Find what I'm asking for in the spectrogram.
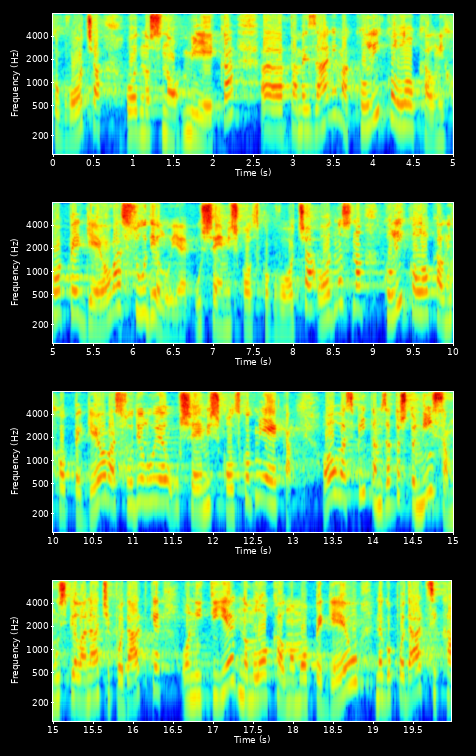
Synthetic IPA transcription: o̞ɡʋo̞ːt͡ʃa | o̞d̪no̞sno̞mlʲeːka | pamezanimakʰo̞liko̞lˠo̞kʰalˠnixo̞peɡeoʋasud̪je̞luje̞uʃemiʃko̞lˠsko̞ɡʋo̞t͡ɕaʔo̞d̪no̞sno̞ | ko̞liko̞lˠo̞kalnixo̞peɡeoʋasud̪je̞luje̞uʃemiʃko̞lˠsko̞ɡmlʲʎeːka | o̞ʋoʋaspiːt̪amzat̪o̞ʃt̪o̞niːsamuspje̞lanaːt͡ɕipo̞d̪aːt̪ke̞ | o̞nit̪ije̞d̪no̞mlˠo̞kalˠno̞mopeɡeːune̞ɡo̞po̞d̪aːt̪sik

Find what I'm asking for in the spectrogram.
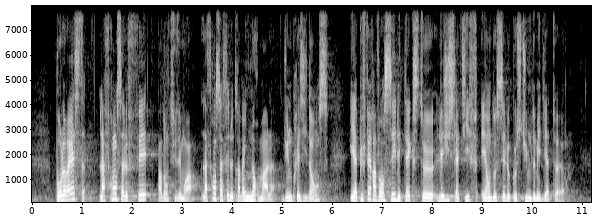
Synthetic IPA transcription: puʁləʁɛst̪lafχɑ̃saəfɛpaʁd̪ɔ̃ɛkskʲyzemwa̰lafχɑ̃safɛlət̪χavajnɔʁma̰ld̪ynpχezid̪ɑ̃s | eapyfɛʁavɑ̃selet̪ɛkst̪leʒislat̪ifeɑ̃d̪ɔseləkɔst̪ymd̪əmed̪jat̪œ̰ːʁ

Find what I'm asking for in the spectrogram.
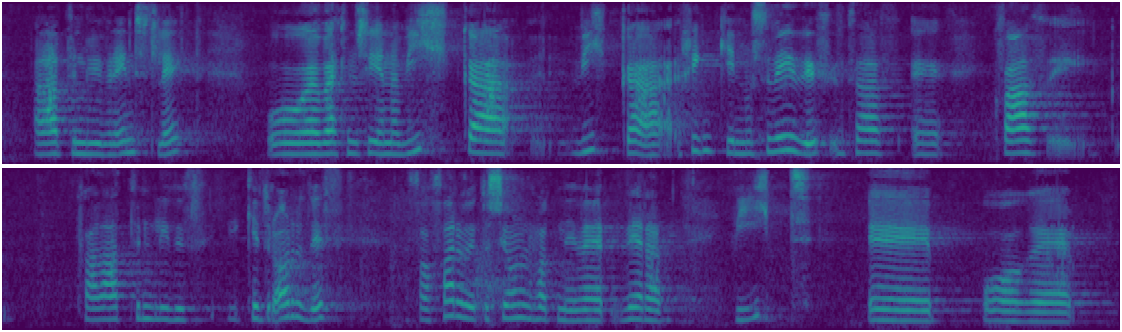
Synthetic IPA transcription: aðaːt̪vʏnliːðvɛɾejnst̪lext̪ | ɔɣvajht̪lʏmsiːanavihkavihkar̥iɲcɪnɔɣsvɪːðɪðʏ̰mθað | kʰvaːð | kʰvaːðaːt̪vʏnliːðʏð̥cɛːt̪ʏɾɔɾðɪθaðθawθaɾvɪt̪asjownaɾ̥ɦɔwt̪nɪvɛɾvɛːɾaviht̪ | ɔɣ

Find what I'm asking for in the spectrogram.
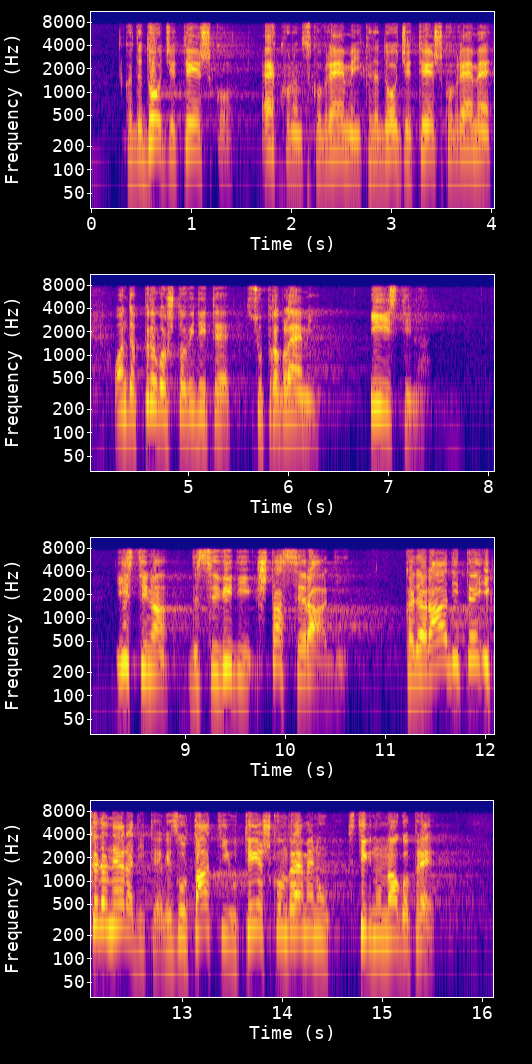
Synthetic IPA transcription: kad̪ad̪o̞ːd͡ʑe̞t̪eːʃko̞̰ | eko̞nomsko̞ʋɾeːme̞ikad̪ad̪oːd͡ʑe̞t̪eːʃko̞ʋɾeːme̞o̞nd̪apr̩ʋo̞ʃt̪o̞ʋid̪it̪e̞supɾo̞bleːmi | iist̪ina̰ | ist̪inad̪ase̞ʋid̪iʃt̪ase̞ɾaːd̪i | kad̪aɾaːd̪it̪e̞ikad̪aneɾad̪it̪e̞ɾe̞zult̪aːt̪iut̪eːʃko̞mvɾeme̞nust̪iɡnumno̞ɡo̞pɾeː

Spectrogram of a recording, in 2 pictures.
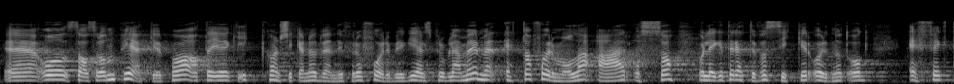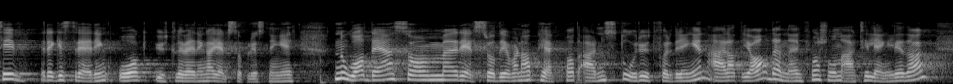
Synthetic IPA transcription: ɔst̪ɑːt̪sɾoːd̪n̩pʰeːkəɾpʰɔɑt̪̚d̪ɛɪ | kʰɑnʂəɪkːəæɳœd̪ʋɛnd̪ɪfɔɾɔfoːɾəbʏɡːəjɛlspʰɾʊbleːməɾmɛnɛt̪ːɑʋfɔɾmoːləəʔæɾɔsːɔɔlɛɡːət̪ɪlɾɛt̪ːəfɔsɪkːəɾɔɾd̪nət̪ɔɡ | ɛfɛkt̪ʰiːʋɾɛɡɪst̪ɾeːɾɪŋɔɡʉːt̪ʰlɛʋeːɾɪŋɑʋjɛlsɔplyːsnɪŋəɾnuːəɑd̪ɛsɔmɾɛlsɾoːd̪jiːʋæɳəhɑɾpʰeːkt̪̚pʰɔɑt̪ːæ̰ɖɛnst̪uːɾəʉːt̪fɔɾd̪ɾɪŋənæɾɑt̪jɑːd̪ɛnːəɪnfɔɾmɑʂuːnn̩æ̰ʈʰɪljɛŋːəlɪɪd̪ɑːɡ

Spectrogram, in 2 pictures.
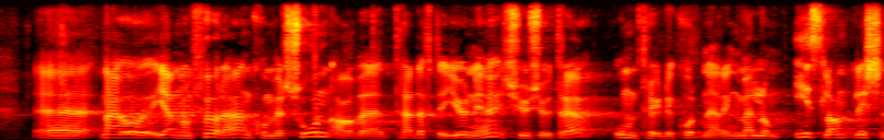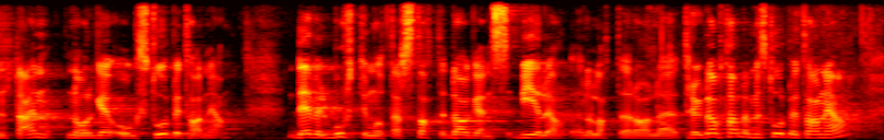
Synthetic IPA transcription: næɪɔjɛnːʊmføːɾəɛnkʰʊnʋəʂuːnɑ̰ʋt̪ʰɾɛd̪ɛft̪əjʉːnɪçʉːəʃʉːət̪ʰɾeːʊmt̪ʰɾʏɡd̪əkʰʊɖɪnḛːɾʔɪŋmɛlːɔmiːslɑnlɪʂn̩ʂt̪æɪnnɔɾɡəʔoːɡst̪uːɾbɾɪt̪ʰɑ̰nɪ̰ɑ̰ | d̪ɛʋɪlbʊɾt̪ɪmuːt̪æ̰ɾst̪ɑt̪ːəd̪ɑːɡənsbiːləlɑ̰t̪ə̰ɾɑ̰ːlə̰t̪ʰɾʏɡd̪əɑːʋt̪ʰɑːləmɛst̪uːɾbɾɪt̪ʰɑnɪɑ

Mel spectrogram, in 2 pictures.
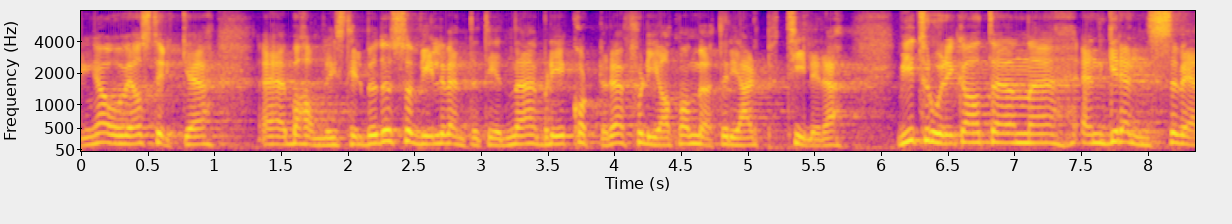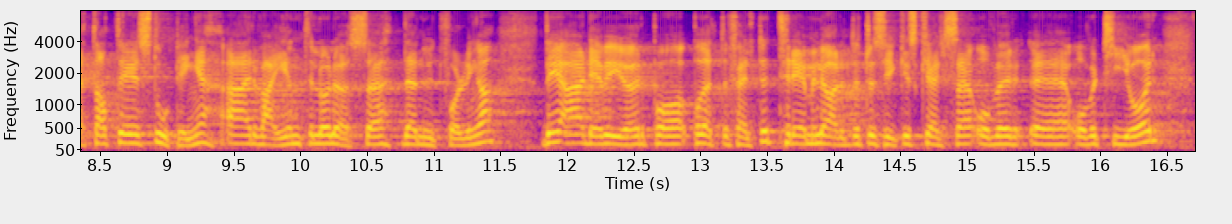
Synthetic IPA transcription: ɪŋɑɔʋɛɔst̪ʏɾkə | bəɦɑnd̪lɪŋst̪ʰɪlbʉːd̪əsɔʋɪlʋɛnt̪əʈ̪ʰiːd̪nəbliːkʰɔʈːəɾəfɔɖiːɑt̪mɑnmøːt̪əɾjælpt̪ʰiːlɪəɾə | ʋɪt̪ʰɾuːɾɪkːəɑt̪ɛnɛnɡɾɛnsəʋeːt̪ɑt̪ːɪst̪uːʈɪŋːəæɾʋæɪənt̪ʰɪlɔløːsəd̪ɛnʉːt̪fɔɾɖɾɪŋɑ | d̪ɛæɖɛʋɪjøːɾpʰɔpɔd̪ɛt̪ːəfɛlt̪ət̪ʰɾeːmɪlɪɑɾd̪əʈɪlsyːkɪskhɛlsəʔoːʋəɾoːʋəʈʰiːoːɾ

